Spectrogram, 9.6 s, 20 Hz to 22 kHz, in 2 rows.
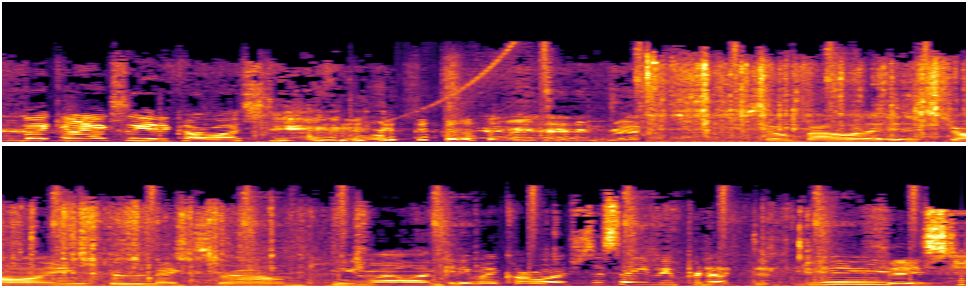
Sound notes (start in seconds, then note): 3.2 papers rustling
